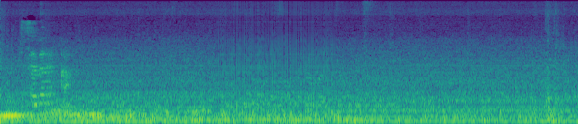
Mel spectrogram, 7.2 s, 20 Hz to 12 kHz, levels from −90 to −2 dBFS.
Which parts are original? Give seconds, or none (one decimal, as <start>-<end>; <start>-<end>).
0.0-2.7; 4.2-7.2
